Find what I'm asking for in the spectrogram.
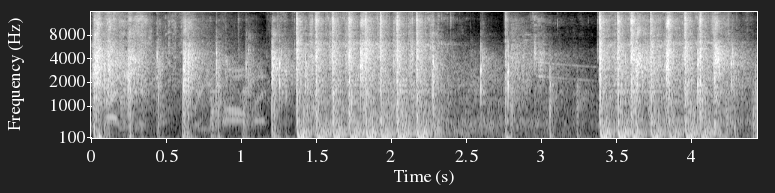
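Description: Rapid rifle gunfire in the military shooter game Arma, loud bursts of repeated shots cracking in quick succession with short pauses between volleys.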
